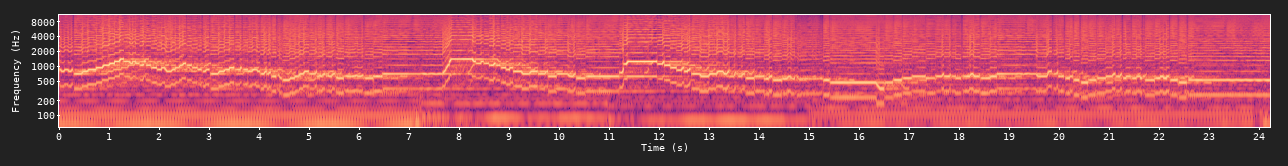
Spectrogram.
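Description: Greek instrumental music on bouzouki with added keyboards: a winding lead melody of held notes and fast runs, with two quick upward slides, over a steady low accompaniment.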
